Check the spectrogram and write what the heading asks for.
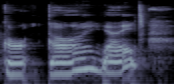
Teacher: I think what Americans do is throw the R to the front of their mouth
